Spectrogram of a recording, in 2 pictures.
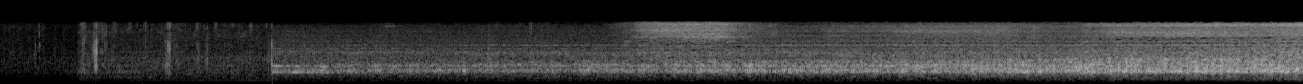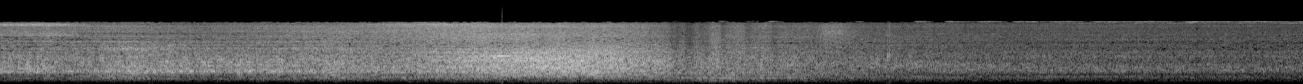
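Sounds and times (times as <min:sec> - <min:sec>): diesel railcar passing: 0:00.0 - 0:26.0
brief hiss: 0:06.2 - 0:07.8.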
